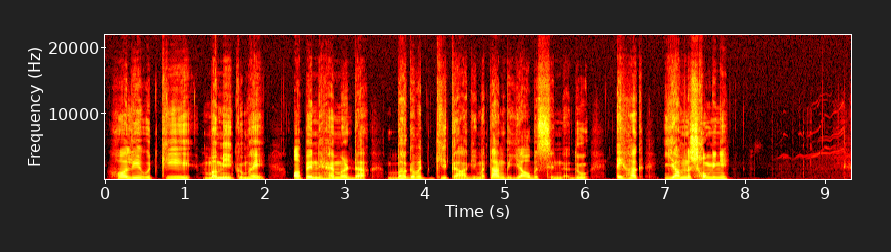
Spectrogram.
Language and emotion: Manipuri, angry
